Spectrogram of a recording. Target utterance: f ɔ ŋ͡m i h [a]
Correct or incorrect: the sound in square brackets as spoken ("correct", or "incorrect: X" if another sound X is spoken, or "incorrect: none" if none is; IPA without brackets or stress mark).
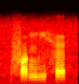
incorrect: ə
